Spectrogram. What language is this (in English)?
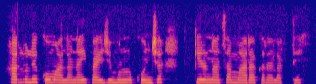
Marathi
